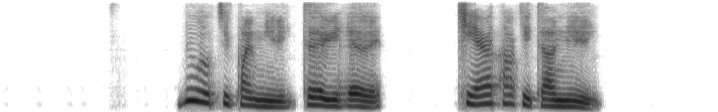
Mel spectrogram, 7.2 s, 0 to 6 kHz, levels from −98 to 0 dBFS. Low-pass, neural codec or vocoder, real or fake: 5.4 kHz; codec, 16 kHz, 0.5 kbps, FreqCodec, larger model; fake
